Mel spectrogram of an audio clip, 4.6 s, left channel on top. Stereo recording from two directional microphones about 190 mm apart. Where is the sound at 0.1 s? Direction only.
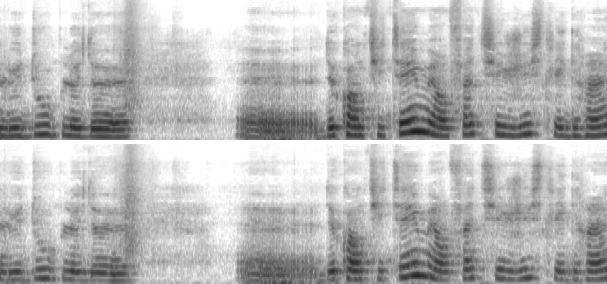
50° left (ahead or behind).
